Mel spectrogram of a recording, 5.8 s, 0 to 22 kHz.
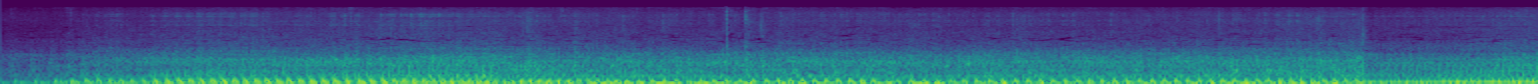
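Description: Yamaha MT-15's single-cylinder engine running steadily under way. Its note shifts slightly about five seconds in.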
